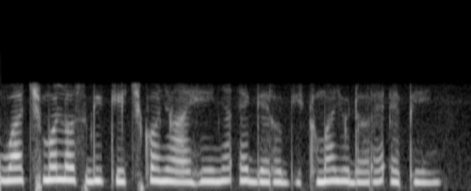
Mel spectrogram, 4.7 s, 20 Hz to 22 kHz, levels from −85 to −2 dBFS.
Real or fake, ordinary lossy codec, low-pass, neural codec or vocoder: real; none; 3.6 kHz; none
